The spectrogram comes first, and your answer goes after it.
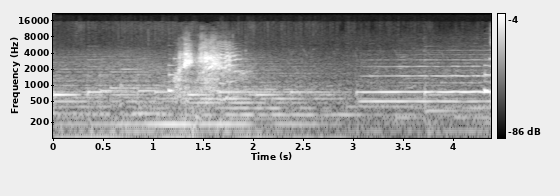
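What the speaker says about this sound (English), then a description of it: "Your cats seem pretty worked up." In the video game Genshin Impact, agitated cats let out a loud burst of yowling meows over soft, sustained background music, with no speech.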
